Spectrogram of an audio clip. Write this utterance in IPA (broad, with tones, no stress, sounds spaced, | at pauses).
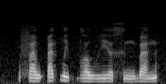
f a˨˩ w ʔ a˦˥ t̚ w i˨˩ p̚ ɣ ɔ˨˩ w ɣ i˨˩ ə̯ x ə˨˩˦ ŋ ɓ a˧˥ n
